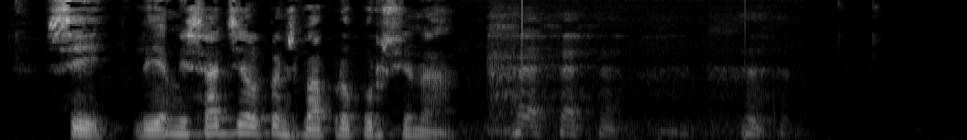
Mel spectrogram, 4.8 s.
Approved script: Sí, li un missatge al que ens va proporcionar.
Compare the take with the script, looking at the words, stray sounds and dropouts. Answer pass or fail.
fail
